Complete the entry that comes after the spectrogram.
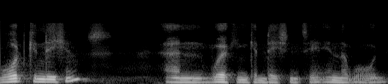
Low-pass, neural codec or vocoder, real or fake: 7.2 kHz; codec, 24 kHz, 0.9 kbps, DualCodec; fake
